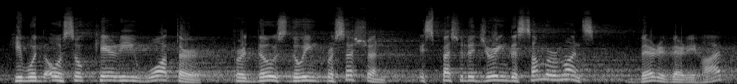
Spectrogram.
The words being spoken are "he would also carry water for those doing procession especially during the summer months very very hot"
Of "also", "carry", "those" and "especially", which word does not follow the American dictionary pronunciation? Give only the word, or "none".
those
